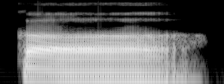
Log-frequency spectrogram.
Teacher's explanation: इस क बोलने में आखिरी में अ आ रहा होगा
